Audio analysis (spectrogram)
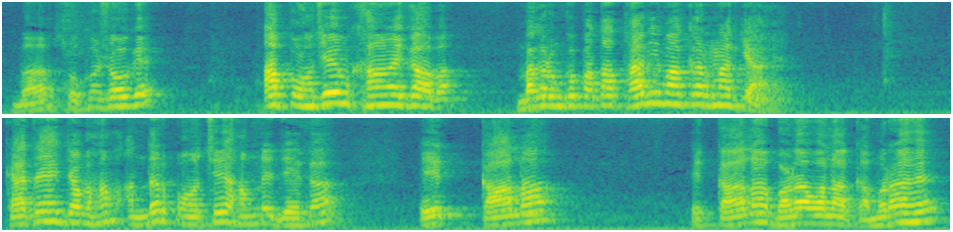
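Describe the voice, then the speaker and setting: A man's voice: high-pitched, fairly bright tone. A male Islamic scholar giving a religious talk in style storytelling, acting out quoted dialogue in a conversational way.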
